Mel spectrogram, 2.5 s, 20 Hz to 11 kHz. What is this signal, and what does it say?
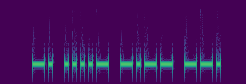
Morse code, heard as a keyed tone, about 30 wpm, 700 Hz. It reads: N4YG
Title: USA Call Signs - 4x Character Spacing - 30wpm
